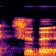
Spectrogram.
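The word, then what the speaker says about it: 粒: Hay là chữ lạp này, đúng nhỉ, chúng ta học ở N3 ấy, để tsubu đúng nhỉ, có nghĩa là hạt.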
